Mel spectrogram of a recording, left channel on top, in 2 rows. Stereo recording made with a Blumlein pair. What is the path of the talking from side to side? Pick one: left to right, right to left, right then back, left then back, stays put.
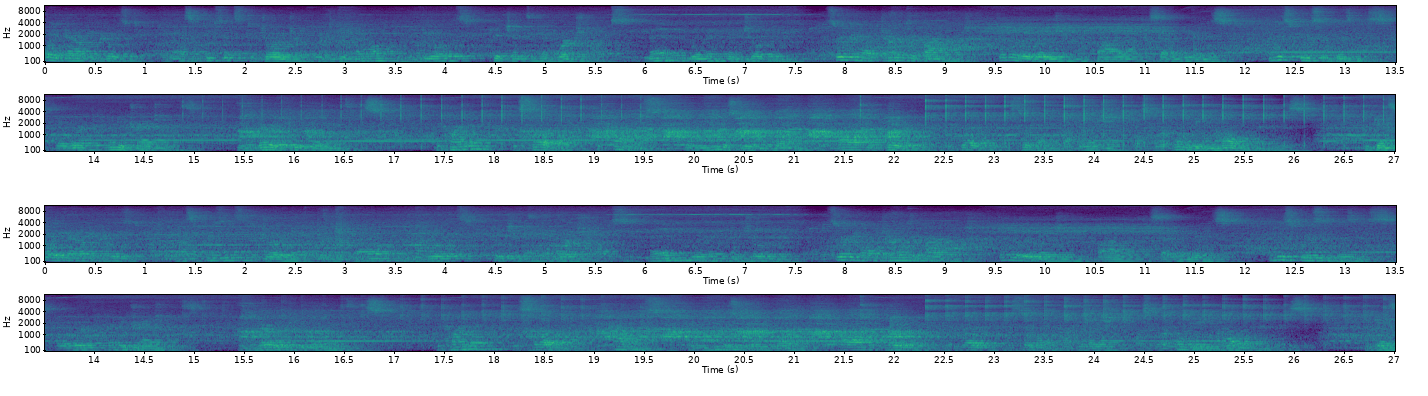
stays put.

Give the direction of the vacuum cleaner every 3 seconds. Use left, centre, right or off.
right, right, centre, left, left, left, left, left, left.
